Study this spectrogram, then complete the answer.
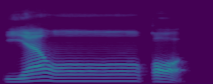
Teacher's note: إخفاء. And the sound of the إخفاء here is heavy because of the heaviness of the قاف.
